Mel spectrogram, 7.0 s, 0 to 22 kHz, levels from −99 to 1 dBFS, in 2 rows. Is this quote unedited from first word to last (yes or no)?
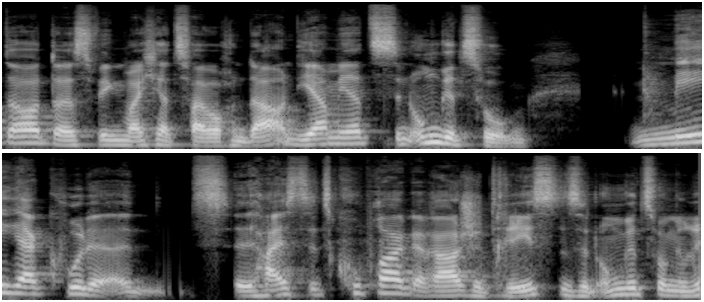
yes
